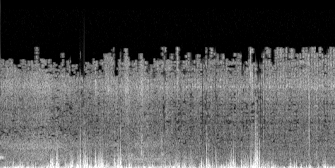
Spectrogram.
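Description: Wind buffeting the microphone: a loud, unsteady low rumble that swells and dips in gusts.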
